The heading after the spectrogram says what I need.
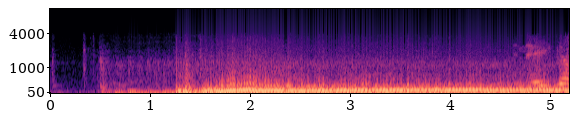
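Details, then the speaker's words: After taking a lot of fuel out and lowering the cranking setting to 12 in TunerStudio, quiet cranking, then the engine fires about a second in and settles into a steady running rumble; it starts. "starts up. So now I got it running."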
